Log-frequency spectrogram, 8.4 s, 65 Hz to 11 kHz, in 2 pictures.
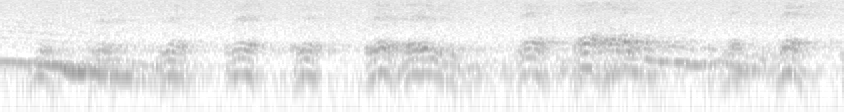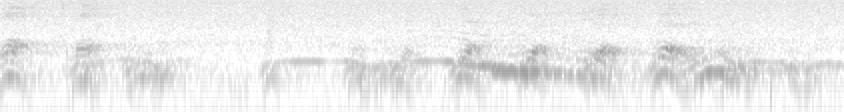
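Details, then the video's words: Two barred owls that live by a house call together at 1:30 am, loud enough to wake someone with windows open: a frenzied, cackling duet of rising and falling hoots, pulsing continuously with sliding wails. "Two Barred Owls at 1:30 am"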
